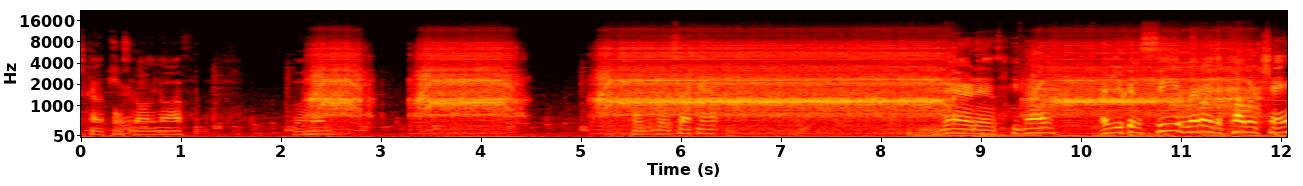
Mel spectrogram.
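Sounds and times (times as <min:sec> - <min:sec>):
food processor motor whine: 0:02.2 - 0:04.5, 0:05.1 - 0:12.0.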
